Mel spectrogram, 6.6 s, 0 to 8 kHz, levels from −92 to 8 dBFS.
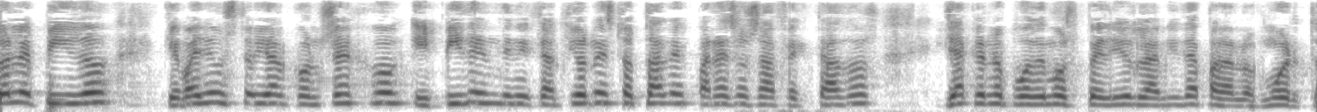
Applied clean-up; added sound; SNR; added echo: neural mask model DeepFilterNet 3.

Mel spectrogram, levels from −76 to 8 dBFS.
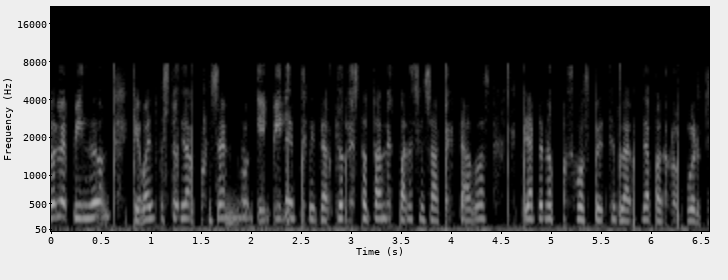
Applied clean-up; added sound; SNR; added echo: neural diffusion model UNIVERSE++.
